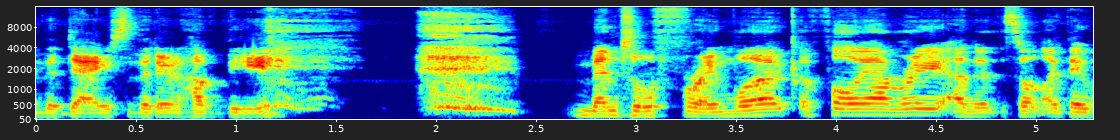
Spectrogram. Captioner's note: laughs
